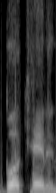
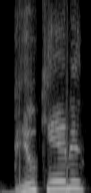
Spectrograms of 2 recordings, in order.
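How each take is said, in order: First: The name is pronounced the locals' way. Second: The name is pronounced the outsiders' way. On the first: This is how people who live there say it. The speaker calls it right. "We say Buchanan in Nashville" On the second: Someone from outside the city corrects a local. The speaker calls it wrong. "they'll correct you and say"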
